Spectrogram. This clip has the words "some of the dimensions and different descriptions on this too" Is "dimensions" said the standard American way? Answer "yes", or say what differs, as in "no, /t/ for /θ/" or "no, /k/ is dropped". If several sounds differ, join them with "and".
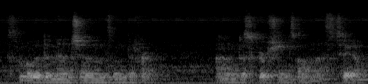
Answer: yes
